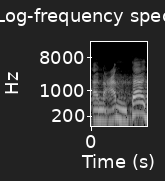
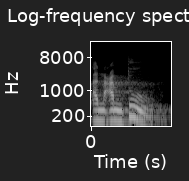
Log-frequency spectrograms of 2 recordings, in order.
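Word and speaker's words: أنعمت: Contoh siratalladzina an'amta. Jadi apa? Anamtu. Ini jelas ini mengubah makna. Orang yang bisa baca tulis Al-Qur'an tahu harusnya fathah ta kok dibacanya tu.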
